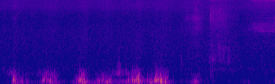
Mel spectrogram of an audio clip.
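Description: Oil glugging out of a jug as it is poured into a tractor's starting-engine clutch housing: a string of about six low, short gulps, roughly two a second, dying away near the end.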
